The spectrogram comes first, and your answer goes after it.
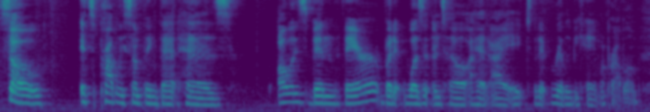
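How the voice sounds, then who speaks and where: A soft-spoken woman with a very deep, low pitch, ordinary pitch variation and a moderate pace. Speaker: patient vlogger. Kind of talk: personal health vlog. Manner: hesitant with fillers.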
